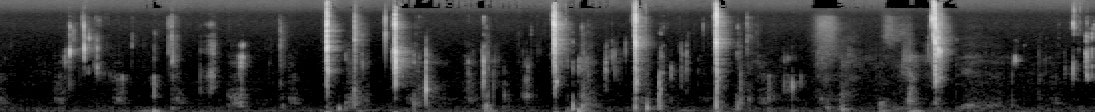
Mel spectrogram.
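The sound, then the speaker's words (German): Biting and chewing a firm, creamy, buttery cheese: many faint, irregular moist clicks and soft crunches spread over several seconds, with no talking. “Ja riecht immer noch sehr quarkig und ich werde ihn jetzt in diesem Moment probieren.”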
